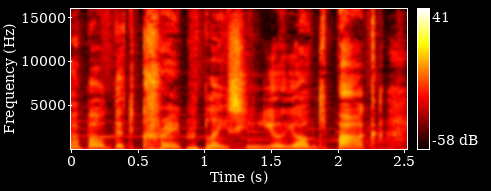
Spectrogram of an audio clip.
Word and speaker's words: crepe: was supposed to check how you actually properly pronounce that because i always feel like i'm saying it differently great crepe okay crepe crepe really despite the fact that there is no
